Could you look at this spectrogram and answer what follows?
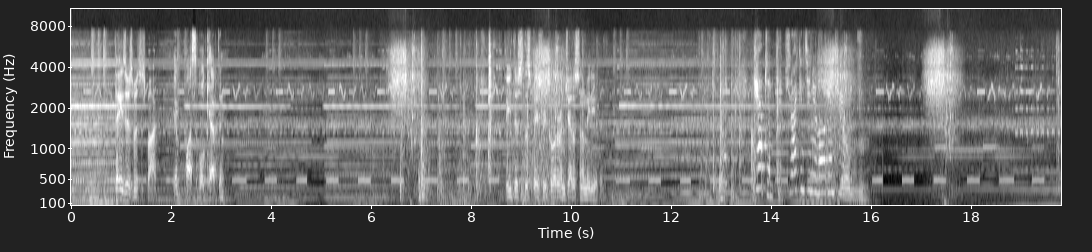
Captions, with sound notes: Phasers, Mr. Spock. Impossible, captain. ( door slides open ) Feed this to the space recorder and jettison immediately. Captain, should I continue log entry, or--? Yeoman.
